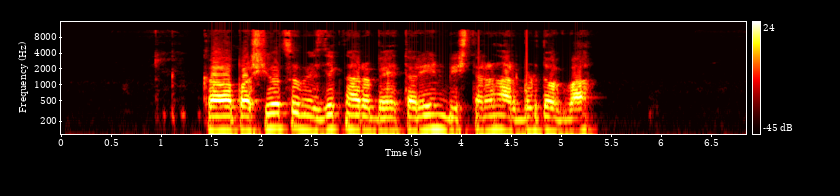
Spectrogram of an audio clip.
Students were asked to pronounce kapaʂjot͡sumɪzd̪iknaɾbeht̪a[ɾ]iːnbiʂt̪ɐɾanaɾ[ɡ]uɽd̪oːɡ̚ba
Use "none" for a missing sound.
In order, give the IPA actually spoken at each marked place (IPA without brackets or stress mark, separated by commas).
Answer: ɾ, b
